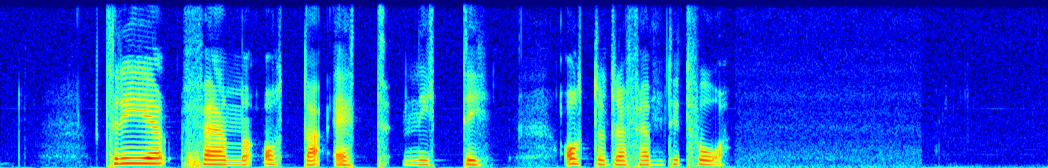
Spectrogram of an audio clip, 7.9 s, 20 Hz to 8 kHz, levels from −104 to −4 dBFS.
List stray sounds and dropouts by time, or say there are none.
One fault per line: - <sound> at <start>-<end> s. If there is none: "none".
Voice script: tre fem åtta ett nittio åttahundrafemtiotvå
none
